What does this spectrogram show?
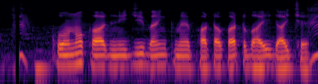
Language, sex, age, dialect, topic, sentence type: Maithili, male, 18-24, Bajjika, banking, statement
